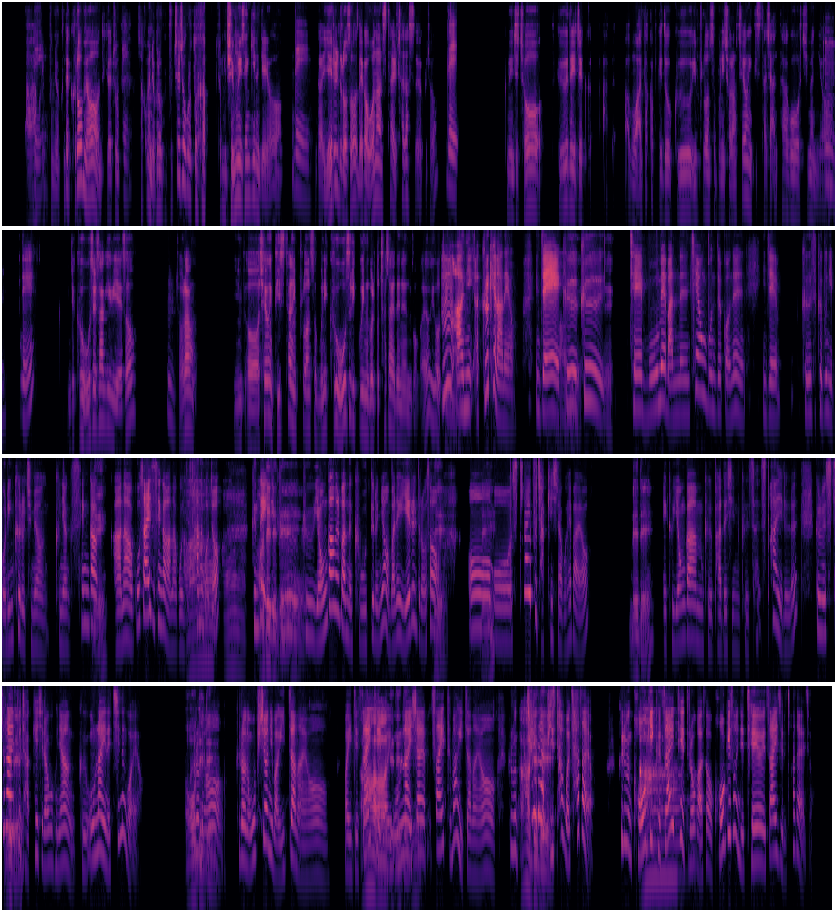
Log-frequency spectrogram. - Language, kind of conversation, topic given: Korean, podcast, 스타일 영감은 보통 어디서 얻나요?
- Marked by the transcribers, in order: other background noise; in English: "인플루언서분이"; in English: "인플루언서분이"; in English: "스트라이프"; in English: "스트라이프"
